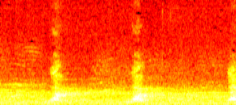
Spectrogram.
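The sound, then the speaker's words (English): Dogs give three short, sharp barks and yips, evenly spaced about a second apart, over a steady background hiss, with no one talking. “Let's just say the dogs don't like it.”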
